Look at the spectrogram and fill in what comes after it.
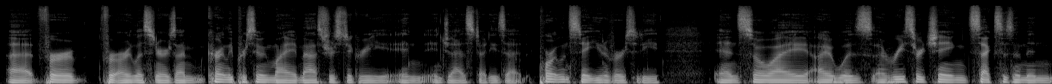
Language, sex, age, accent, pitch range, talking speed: English, male, 20-39, American, 95-110 Hz, 160 wpm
